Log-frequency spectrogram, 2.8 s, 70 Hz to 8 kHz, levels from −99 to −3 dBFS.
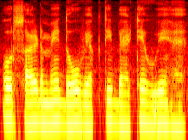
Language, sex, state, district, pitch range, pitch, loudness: Hindi, male, Uttar Pradesh, Shamli, 115-130 Hz, 120 Hz, -17 LUFS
